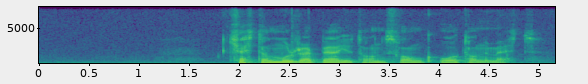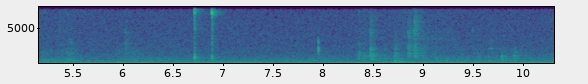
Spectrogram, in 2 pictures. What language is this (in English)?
Faroese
